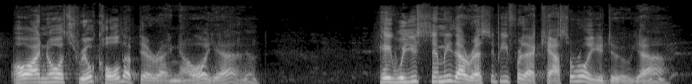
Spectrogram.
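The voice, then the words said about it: Put-on Midwestern accent. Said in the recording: “more like the people from the Midwest ... She just changed her voice ... A different accent”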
